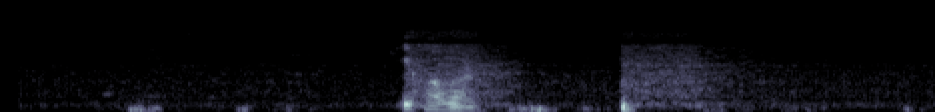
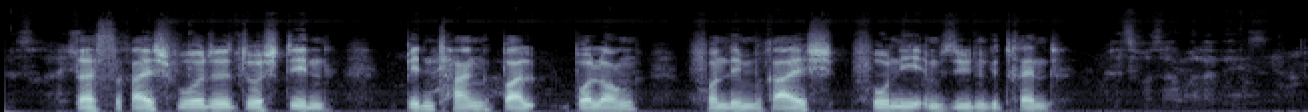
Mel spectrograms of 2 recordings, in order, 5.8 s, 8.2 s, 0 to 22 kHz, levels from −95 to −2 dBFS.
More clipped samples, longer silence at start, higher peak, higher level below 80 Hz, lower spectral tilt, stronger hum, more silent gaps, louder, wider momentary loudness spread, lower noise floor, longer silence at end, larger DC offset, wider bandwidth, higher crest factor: neither; first, 2.5 s vs 0.35 s; about the same, -14 dBFS vs -12 dBFS; about the same, -66 dBFS vs -62 dBFS; first, -9 dB/octave vs -6 dB/octave; neither; neither; second, -36 LUFS vs -28 LUFS; first, 26 LU vs 8 LU; first, -82 dBFS vs -62 dBFS; first, 1.9 s vs 1.1 s; neither; second, 4.4 kHz vs 10.5 kHz; first, 26 dB vs 18 dB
